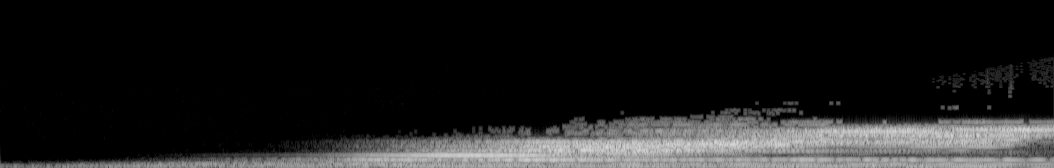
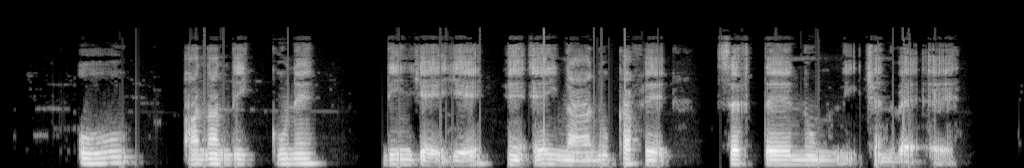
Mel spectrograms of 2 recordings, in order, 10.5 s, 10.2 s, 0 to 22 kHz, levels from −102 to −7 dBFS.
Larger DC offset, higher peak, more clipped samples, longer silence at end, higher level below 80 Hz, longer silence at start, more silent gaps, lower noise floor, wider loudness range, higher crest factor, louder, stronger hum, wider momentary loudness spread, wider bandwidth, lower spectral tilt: neither; second, -16 dBFS vs 0 dBFS; neither; second, 0 s vs 0.7 s; about the same, -46 dBFS vs -50 dBFS; first, 1.1 s vs 0.8 s; second, none vs 1.79-1.83 s, 3.63-3.81 s, 7.06-7.17 s; about the same, -60 dBFS vs -59 dBFS; first, 13 LU vs 2 LU; second, 14 dB vs 20 dB; second, -29 LUFS vs -20 LUFS; neither; first, 16 LU vs 11 LU; second, 1.8 kHz vs 11 kHz; first, -14 dB/octave vs -6 dB/octave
